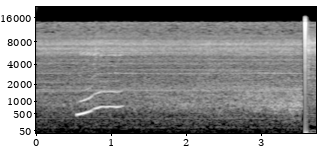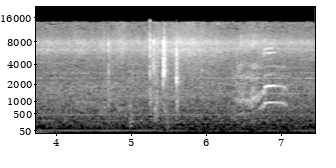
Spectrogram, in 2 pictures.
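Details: Domestic cat meowing indoors: a short, faint, rising meow near the start, a sharp click midway, then a few soft scuffs and a quieter, higher meow near the end over steady room hiss.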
